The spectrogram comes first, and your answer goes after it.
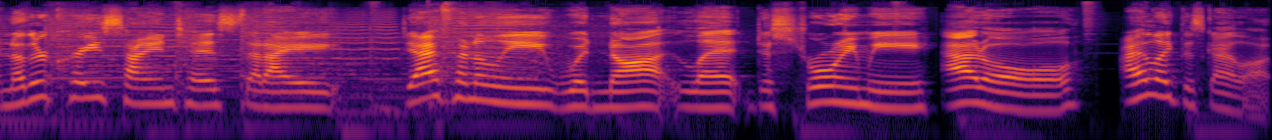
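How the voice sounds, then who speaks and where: Music plays behind a woman whose pitch varies in an ordinary way. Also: medium pitch for a woman, moderate pace. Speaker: streamer, content creator. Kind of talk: casual tier-list commentary to camera. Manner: crude, joking, energetic.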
